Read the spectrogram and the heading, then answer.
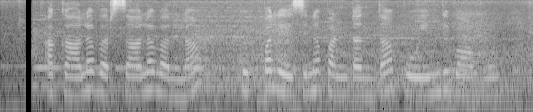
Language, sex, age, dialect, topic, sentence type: Telugu, male, 51-55, Utterandhra, agriculture, statement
